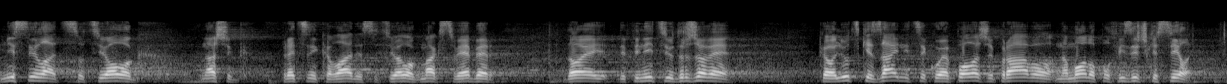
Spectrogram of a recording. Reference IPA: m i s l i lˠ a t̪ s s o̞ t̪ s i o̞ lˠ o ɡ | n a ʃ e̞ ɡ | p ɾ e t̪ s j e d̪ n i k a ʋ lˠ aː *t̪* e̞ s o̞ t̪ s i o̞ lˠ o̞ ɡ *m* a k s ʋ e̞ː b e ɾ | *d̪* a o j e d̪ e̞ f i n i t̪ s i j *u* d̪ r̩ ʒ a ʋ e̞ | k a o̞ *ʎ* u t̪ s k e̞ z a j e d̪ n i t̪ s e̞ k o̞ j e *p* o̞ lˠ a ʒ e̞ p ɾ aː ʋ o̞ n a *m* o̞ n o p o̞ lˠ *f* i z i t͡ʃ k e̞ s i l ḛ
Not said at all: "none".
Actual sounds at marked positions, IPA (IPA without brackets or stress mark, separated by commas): d̪, m, d̪, u, ʎ, p, m, f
